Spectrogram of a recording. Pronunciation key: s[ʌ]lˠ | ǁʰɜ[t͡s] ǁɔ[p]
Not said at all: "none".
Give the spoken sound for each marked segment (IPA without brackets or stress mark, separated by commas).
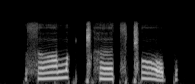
ʌ, t͡s, p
